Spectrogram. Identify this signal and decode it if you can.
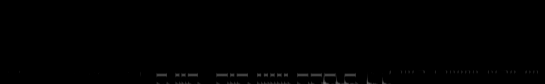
Morse code, heard as a keyed tone, about 35 wpm, 440 Hz. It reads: TU K5OT
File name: 2016 JAN CW NAQP / 2016 Jan naqp k5ot - 0-2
